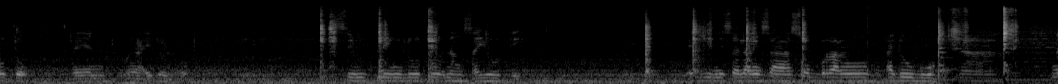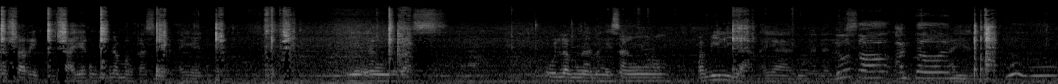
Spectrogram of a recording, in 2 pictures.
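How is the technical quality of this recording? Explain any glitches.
The recording has one clear fault. From 9.48 s to the end, pre-emphasis is left on: a J.17 treble boost was applied without its matching de-emphasis, lifting 10 kHz about 11 dB relative to 1 kHz. The sound turns thin, bright and hissy. Unlike ordinary sibilance or an EQ tweak, it switches on abruptly and follows a steady rising curve.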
